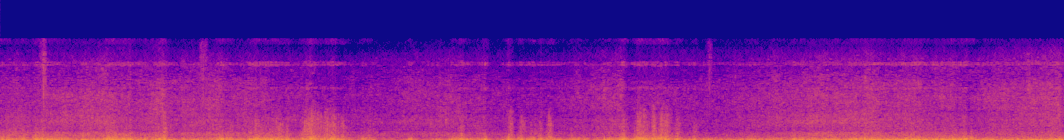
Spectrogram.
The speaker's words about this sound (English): You see the waves beating up against the rocks. Really, really large waves. It's really quite gusty. But of course the rocks act as a breakwater, which is what they are supposed to do.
